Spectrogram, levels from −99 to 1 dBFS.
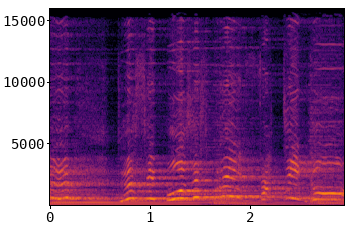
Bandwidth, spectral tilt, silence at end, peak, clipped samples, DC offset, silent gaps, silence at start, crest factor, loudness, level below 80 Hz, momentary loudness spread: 16 kHz; -3.5 dB/octave; 0 s; -12 dBFS; under 0.1%; under 0.1%; none; 0 s; 18 dB; -31 LUFS; -72 dBFS; 8 LU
